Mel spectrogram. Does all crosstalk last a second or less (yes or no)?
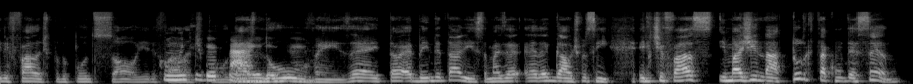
no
